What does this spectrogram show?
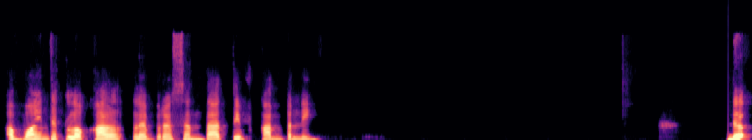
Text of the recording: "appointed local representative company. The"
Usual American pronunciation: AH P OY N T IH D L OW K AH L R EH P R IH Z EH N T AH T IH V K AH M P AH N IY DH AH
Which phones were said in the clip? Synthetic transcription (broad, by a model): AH P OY N T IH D L OW K AH L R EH P R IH S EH N T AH T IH F K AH M P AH N IY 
